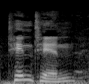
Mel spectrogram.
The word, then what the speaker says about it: Tintin: They kept pronouncing it. 10-10. I was like, where do you get 10-10 out of that?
